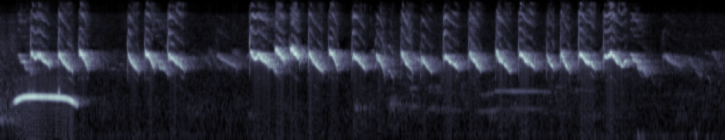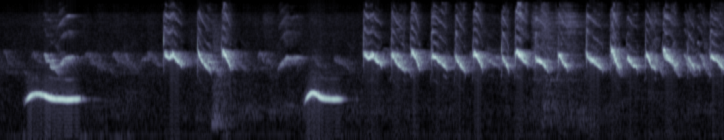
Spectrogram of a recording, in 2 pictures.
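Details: Oriental white-eye on a bright morning, giving long, steady streams of high, thin twittering chirps; a separate lower, clear, slurred whistle sounds three times over the chatter.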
